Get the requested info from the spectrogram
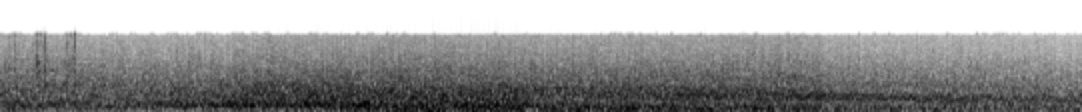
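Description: Ares I-X's four-segment solid rocket motor burning during ascent: a steady, dense rushing noise, swelling slightly in the middle and easing a little near the end.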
